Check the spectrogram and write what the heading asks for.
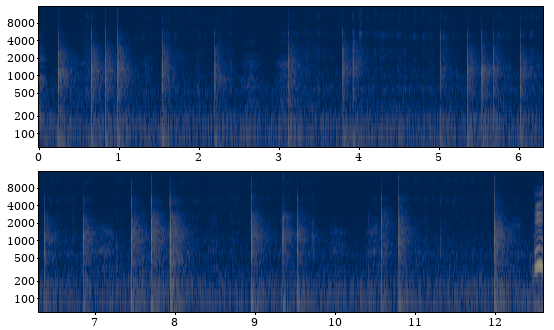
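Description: Chalk writing on a blackboard: irregular clusters of short taps and scratches as letters are written, with brief pauses between words.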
